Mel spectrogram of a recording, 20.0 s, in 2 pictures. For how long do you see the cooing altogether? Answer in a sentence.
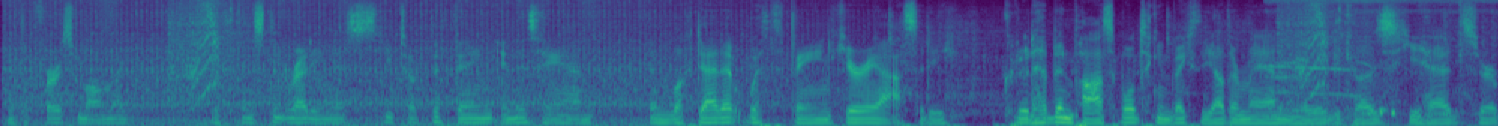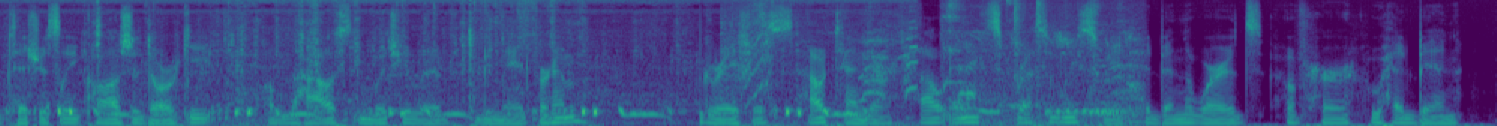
The cooing can be heard for 9 seconds in total.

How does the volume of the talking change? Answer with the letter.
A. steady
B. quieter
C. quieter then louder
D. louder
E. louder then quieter
E.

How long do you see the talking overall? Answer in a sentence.
The talking can be heard for 19 seconds in total.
